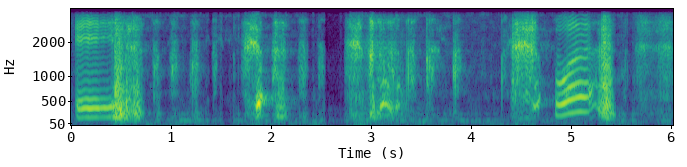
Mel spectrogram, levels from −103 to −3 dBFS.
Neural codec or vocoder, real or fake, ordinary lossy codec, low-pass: codec, 16 kHz, 16 kbps, FunCodec, trained on LibriTTS, 50 frames a second; fake; none; 3.6 kHz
